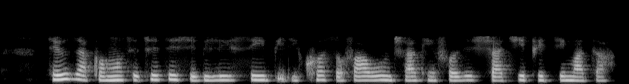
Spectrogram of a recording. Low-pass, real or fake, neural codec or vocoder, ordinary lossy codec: 3.6 kHz; fake; codec, 24 kHz, 0.5 kbps, DualCodec; none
